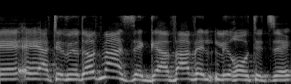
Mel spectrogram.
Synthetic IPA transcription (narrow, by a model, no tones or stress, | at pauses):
eatemjod̪otmazeɡaːvaveliʁo̞tetze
